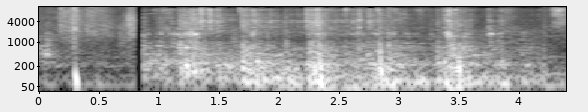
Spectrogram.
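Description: Shopping cart rolling over a store floor, with a low rumble from the wheels and irregular knocks and rattles from the wire basket. The sound drops out for an instant about a second in, then carries on.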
